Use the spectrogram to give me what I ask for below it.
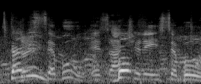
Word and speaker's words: Cebu: porous from Cebu City is that how you pronounce it Cebu yeah it's about an hour flight from Manila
